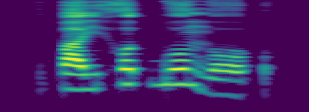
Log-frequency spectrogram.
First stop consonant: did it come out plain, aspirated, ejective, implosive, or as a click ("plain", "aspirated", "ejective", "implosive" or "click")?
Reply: plain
